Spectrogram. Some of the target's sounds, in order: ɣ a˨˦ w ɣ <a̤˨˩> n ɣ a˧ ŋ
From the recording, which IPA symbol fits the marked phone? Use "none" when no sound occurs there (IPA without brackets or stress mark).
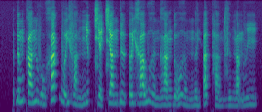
ə̤˨˩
